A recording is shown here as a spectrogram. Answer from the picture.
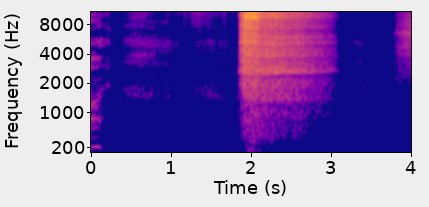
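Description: A person's long, heavy sigh about two seconds in, starting sharply and fading away over about a second, with fainter breaths before it and the start of another sigh right at the end.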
